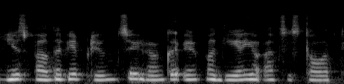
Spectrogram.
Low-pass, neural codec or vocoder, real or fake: 10.8 kHz; codec, 24 kHz, 1 kbps, SNAC; fake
